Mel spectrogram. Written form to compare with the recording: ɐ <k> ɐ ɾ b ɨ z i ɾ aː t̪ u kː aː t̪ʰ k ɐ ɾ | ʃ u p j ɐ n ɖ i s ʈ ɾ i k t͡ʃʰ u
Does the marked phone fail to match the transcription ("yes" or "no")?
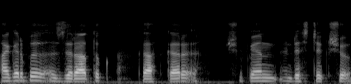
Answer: yes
